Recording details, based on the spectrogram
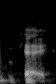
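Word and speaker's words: bokeh: out, that blurred out background is called a bouquet and it's spelled B O Kh.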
